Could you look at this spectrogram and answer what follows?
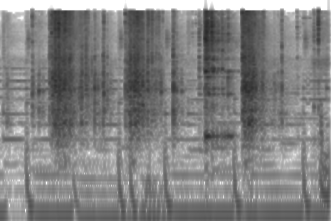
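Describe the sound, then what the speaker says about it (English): Ice scooped into a glass for a crape myrtle (banaba) tea drink, several bright clinking, cracking bursts spaced about a second apart over a low steady hum, close and fairly loud. "Ice in the glass."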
